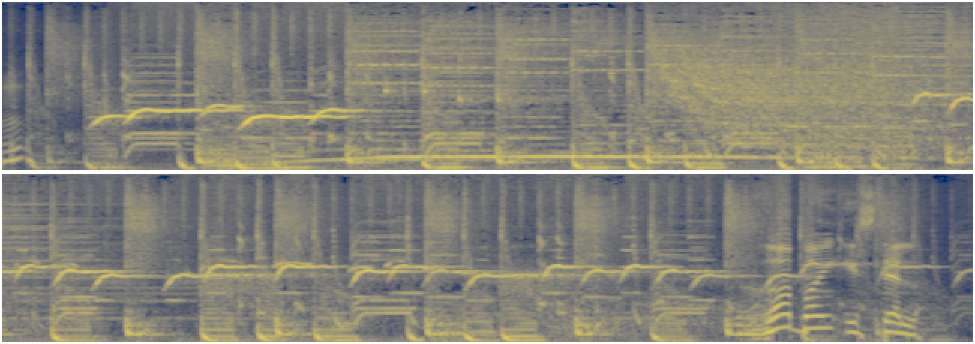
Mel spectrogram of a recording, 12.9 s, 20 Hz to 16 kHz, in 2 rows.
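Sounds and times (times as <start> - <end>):
instrumental music: 0.4 - 12.5
person whistling a melody: 0.6 - 10.6
speech: 11.7 - 12.7.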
